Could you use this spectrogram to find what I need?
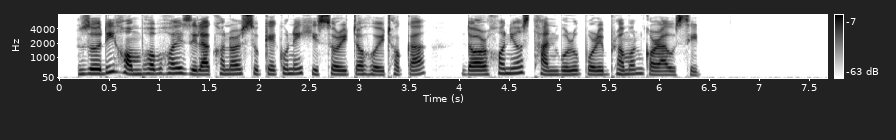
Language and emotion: Assamese, neutral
